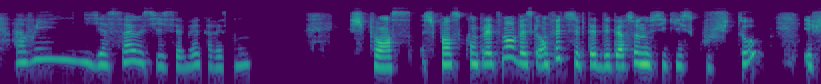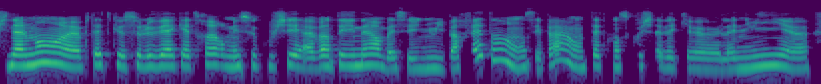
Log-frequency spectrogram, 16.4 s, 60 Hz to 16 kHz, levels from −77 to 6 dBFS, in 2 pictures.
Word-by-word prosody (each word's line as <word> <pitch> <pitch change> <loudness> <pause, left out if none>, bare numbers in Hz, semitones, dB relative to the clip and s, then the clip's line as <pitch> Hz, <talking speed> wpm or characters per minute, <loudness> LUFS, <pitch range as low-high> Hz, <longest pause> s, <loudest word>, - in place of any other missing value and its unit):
Ah 255 0 -4
oui! 320 +1 -8 0.3
il 230 -4 -9
y - - -3
a - - -5
ça 265 +6 -2
aussi. 230 -5 -6
C'est 185 -1 -9
vrai, 215 +5 -10
tu 200 - -16
as - - -15
raison. 205 +4 -14 1.0
Je - - +5
pense 185 -2 +1
je - - +3
pense 230 0 +2
complètement. 235 +10 +3
Parce 235 -1 +2
qu'en 210 +3 -1
fait, 335 +7 +2
c'est 235 -8 -2
peut-être 220 -2 0
des 205 +1 -3
personnes 205 +4 +3
aussi 220 -1 -2
qui 210 0 -7
se 205 - -2
couchent - - -7
tôt 465 -2 -5 0.4
et - - -2
finalement, 220 +4 +5
heu, 190 -2 +6
peut-être 215 +2 -3
que 210 - -4
se 205 +2 -3
lever 200 +1 +3
à 205 - +6
04:00, 205 +2 0
mais 190 +1 -4
se 210 - +3
coucher 205 +1 +1
à 175 - +2
21:00, 205 +2 +2
bah, 170 -2 -2
c'est 170 -1 -3
une 170 0 -6
nuit 175 -1 -6
parfaite, 285 - 0
hein. 300 -1 -2 0.2
On - - -6
sais - - -8
pas, 215 - +1 0.2
peut-être 200 -1 -2
qu'on 190 - -6
se 185 - -7
couche 200 - -1
avec, 180 0 -6
heu, 165 -2 -4
la 165 +2 -4
nuit, 200 +4 -3
heu 170 0 -2
205 Hz, 225 wpm, -25 LUFS, 190-230 Hz, 1.0 s, heu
